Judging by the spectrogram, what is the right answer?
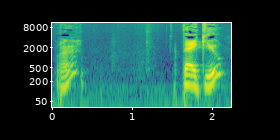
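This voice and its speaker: A man's voice: a little high, wildly swooping pitch, takes it slowly, darkish tone, breathy edge. A man co-hosting a show, giving his opinions in casual chat and repeating phrases for emphasis. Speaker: podcast co-host.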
